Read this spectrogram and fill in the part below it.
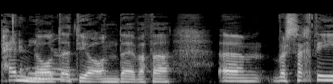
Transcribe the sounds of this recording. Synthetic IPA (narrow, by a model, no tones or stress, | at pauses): pʰɛnɔdədjɔɔndɛːvaθaəːmvərsɛχd̥i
